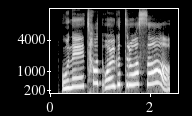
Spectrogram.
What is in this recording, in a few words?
excitement, monologue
